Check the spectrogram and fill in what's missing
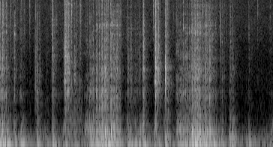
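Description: A solid, dry, square cream-colored olive oil soap bar is held in the hand while its stamped face is scraped with a metal utility blade. Irregular, dry scratching and crumbling strokes come in bursts, with a heavy low-end rumble and bright, crisp rasping on the stronger passes.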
